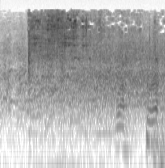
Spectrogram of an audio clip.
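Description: Glass shattering: a sudden crash about a third of a second in that fades out over about a second, followed by a man laughing.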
